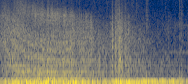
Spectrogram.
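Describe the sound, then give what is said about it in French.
Bombs exploding in the distance over Beirut rumble without pause, a heavy low roar of blasts blending together with faint crackles on top, no voices, just the steady muffled thunder of explosions far away. “Hein, et ce qu'on entend là, c'est le bruit des bombes.”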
